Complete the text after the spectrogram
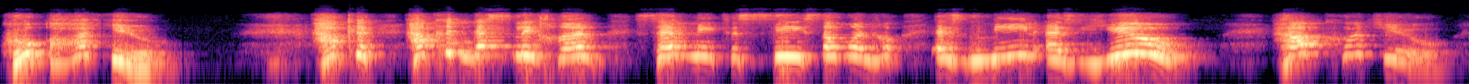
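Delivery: high, drawn-out appalled wail; acted outrage. Retold client reacts, appalled.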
